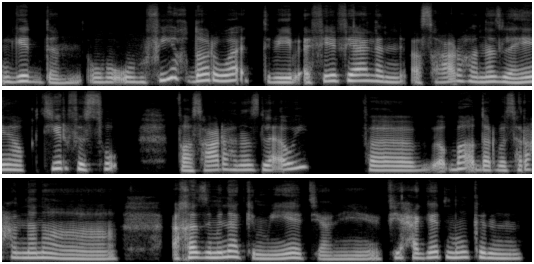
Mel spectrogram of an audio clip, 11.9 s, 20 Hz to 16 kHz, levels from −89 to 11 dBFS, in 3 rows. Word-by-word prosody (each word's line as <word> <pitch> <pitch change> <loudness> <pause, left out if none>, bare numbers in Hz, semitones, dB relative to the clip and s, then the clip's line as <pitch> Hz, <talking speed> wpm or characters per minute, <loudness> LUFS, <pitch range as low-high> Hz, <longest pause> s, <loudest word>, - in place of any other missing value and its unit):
جدًا، 200 -5 0
و 195 - -3 0.3
وفي 270 - +1
خُضار 270 -5 +2
وقت 250 -3 +1
بيبقى 190 -1 +2
في 235 +8 +2
فعلًا 245 -5 +2
أسعارها 215 +4 -3
نازلة 205 -1 +2
هي 205 +2 +3
كتير 265 +6 -2
في 265 -2 -4
السوق، 230 - -1 0.4
فأسعارها 195 +4 0
نازلة 205 0 0
أوي، 285 +10 0 0.4
فب 185 0 +1 0.2
بأقدر 250 -7 +1
بصراحة 200 +3 -3
إن 210 0 +1
أنا 175 -6 0 0.4
أخزّن 220 0 +4
منها 240 +3 +4
كمّيات، 190 -1 -1
يعني 155 +1 -5
في 210 - -3
حاجات 220 +3 +1
ممكن 215 -5 0
205 Hz, 145 wpm, -23 LUFS, 185-230 Hz, 0.4 s, أخزّن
